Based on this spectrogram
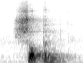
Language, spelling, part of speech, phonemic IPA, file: Dutch, soppen, verb / noun, /ˈsɔpə(n)/, Nl-soppen.ogg
- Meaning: plural of sop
